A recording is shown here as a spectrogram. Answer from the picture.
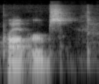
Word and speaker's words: Proverbs: And that letter Z, that letter S says the Z sound, Proverbs.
